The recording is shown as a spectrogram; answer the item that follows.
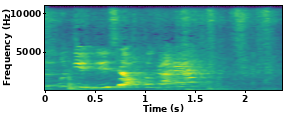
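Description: Children's voices: a child speaking briefly, words unclear, fading out after about a second.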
